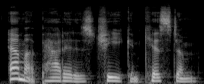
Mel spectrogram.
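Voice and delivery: usual speaking voice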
